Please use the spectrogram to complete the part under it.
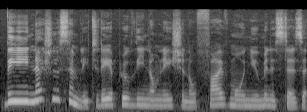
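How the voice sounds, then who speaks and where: A woman with a Seychellois accent reading the evening news in a steady, formal way. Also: on the low side, brisk. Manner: steady formal delivery with a few fillers. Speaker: news anchor. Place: TV studio.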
